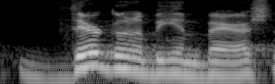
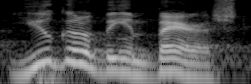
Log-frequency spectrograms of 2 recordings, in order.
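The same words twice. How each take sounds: First: "they're" punched loud in contrast; stress on THEY'RE. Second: "you're" punched against "they're"; stress on YOU'RE. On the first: Preacher turning embarrassment on the visitor, stress on "they're". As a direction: land hard on "they're". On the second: Preacher contrasting who will be embarrassed, stress on "you're". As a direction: lean hard on "you're". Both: Acted.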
